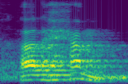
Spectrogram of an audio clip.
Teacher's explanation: Seharusnya alham dia berada di wastul khalqi. Di tengah-tengah tenggorokan. Kita kembalikan ke pangkal tengkorokan.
